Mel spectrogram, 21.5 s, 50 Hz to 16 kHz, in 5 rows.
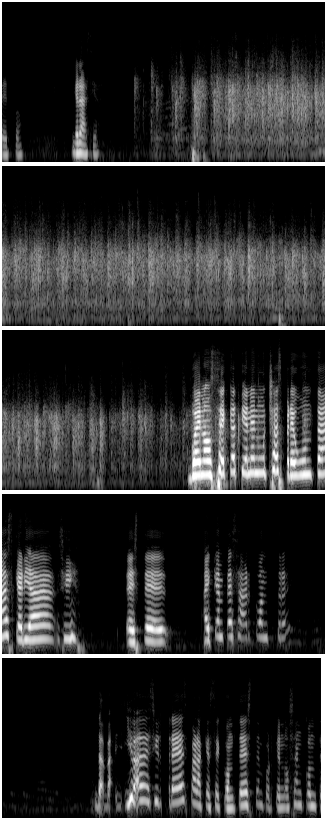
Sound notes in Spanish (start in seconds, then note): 1.8 Aplausos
